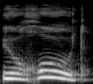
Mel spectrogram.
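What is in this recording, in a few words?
"wheel", Breton; gcompris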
